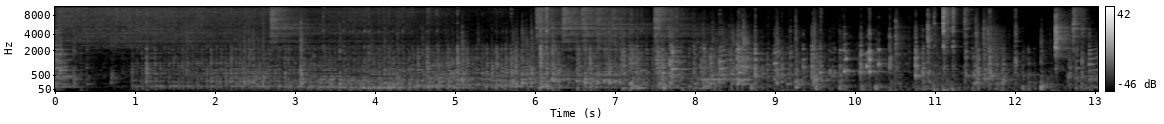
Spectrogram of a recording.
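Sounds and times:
dense continuous drumming: 0.0s - 13.0s
jazz ensemble music: 0.0s - 13.0s.

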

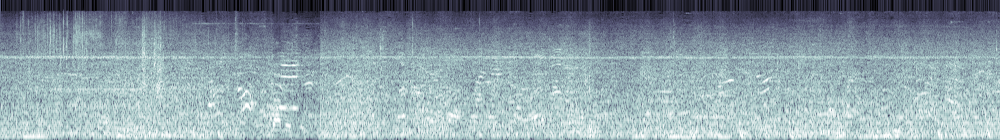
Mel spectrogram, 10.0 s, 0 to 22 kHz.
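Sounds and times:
crowd noise: 0.0s - 10.0s
street traffic: 0.0s - 10.0s.

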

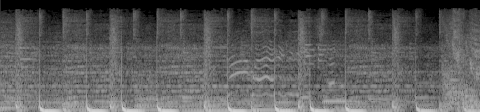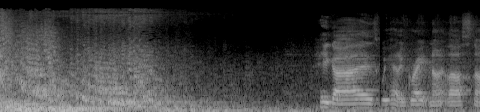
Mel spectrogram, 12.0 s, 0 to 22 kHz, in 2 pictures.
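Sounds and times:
deep boom: 5.5s - 10.7s.

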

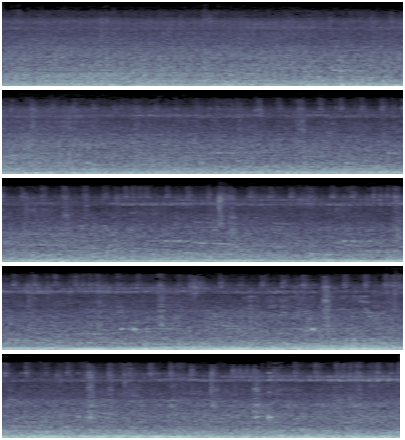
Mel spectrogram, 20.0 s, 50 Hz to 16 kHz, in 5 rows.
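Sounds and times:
faint voices: 0.0s - 20.0s
vehicle engine hum: 0.0s - 20.0s
music: 0.3s - 20.0s.

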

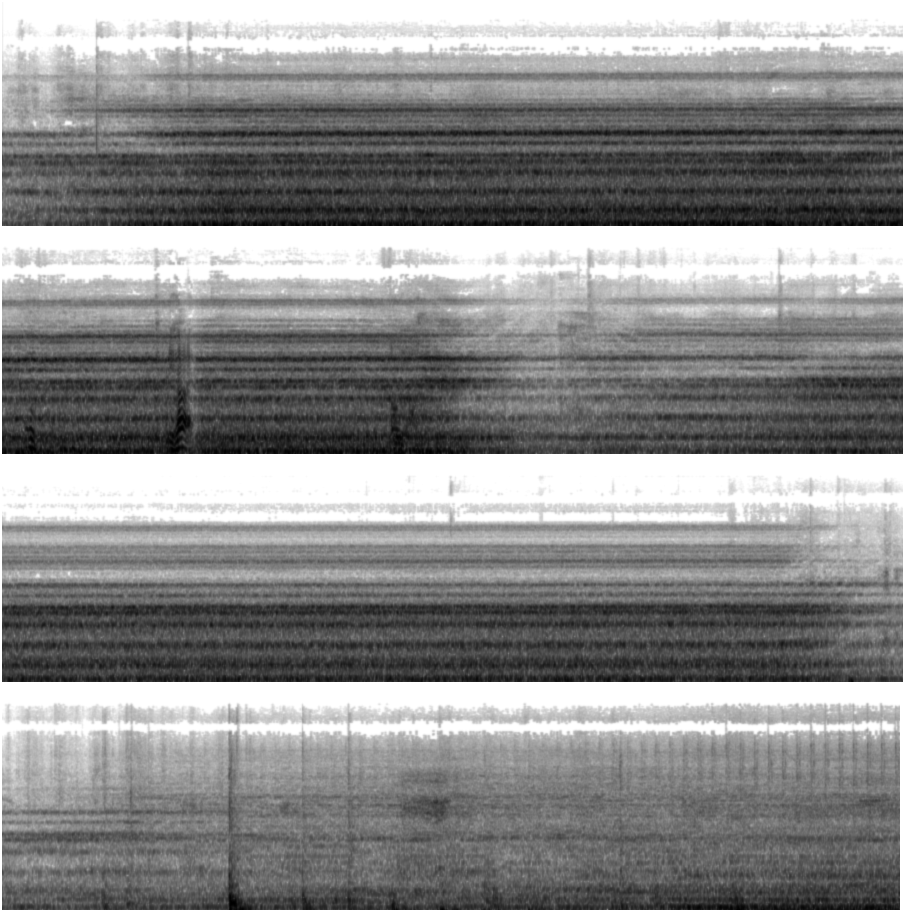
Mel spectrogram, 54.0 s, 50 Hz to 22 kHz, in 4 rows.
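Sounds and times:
low rumble: 0.0s - 27.6s, 35.8s - 54.0s
machine hum with high whine: 0.0s - 54.0s.

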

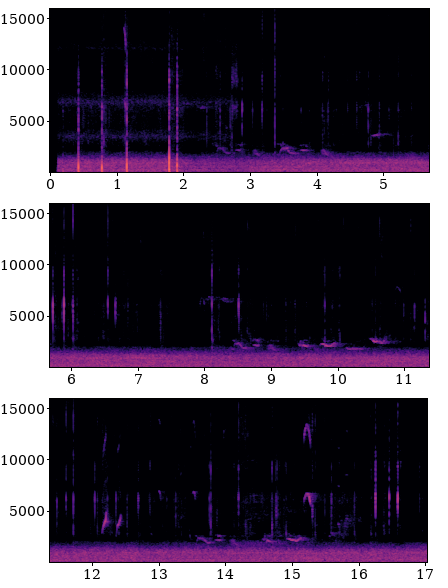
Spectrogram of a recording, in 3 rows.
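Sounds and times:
squirrel nibbling clicks: 0.2s - 17.0s.

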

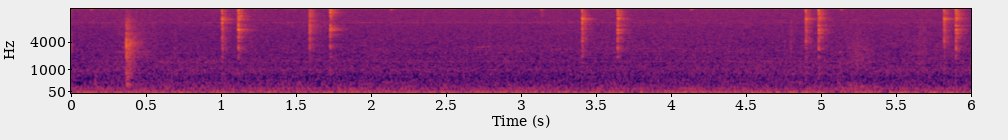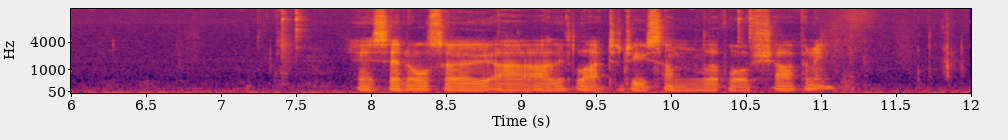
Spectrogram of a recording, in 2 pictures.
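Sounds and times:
low room hum: 0.0s - 12.0s
computer mouse clicks: 0.4s - 1.9s, 3.4s - 3.8s, 4.8s - 5.2s, 5.8s - 6.4s, 7.2s - 7.7s.

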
